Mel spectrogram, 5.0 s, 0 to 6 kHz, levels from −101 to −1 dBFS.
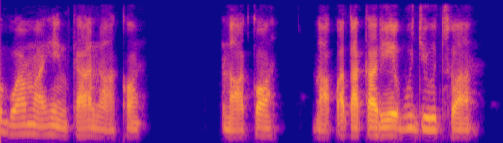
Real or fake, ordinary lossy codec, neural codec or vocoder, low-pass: fake; none; codec, 16 kHz, 2 kbps, FreqCodec, larger model; 5.4 kHz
